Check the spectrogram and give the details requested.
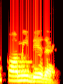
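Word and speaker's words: commis de rang: तो वेटर जो है ना प्रख्यात है, मतलब कौमी दे रैंक के हिसाब से, कौमी दे रैंक, इसका जो नाम है कॉमी से है, बट प्रोनाउंसिएशन कौमी दे रैंक।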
